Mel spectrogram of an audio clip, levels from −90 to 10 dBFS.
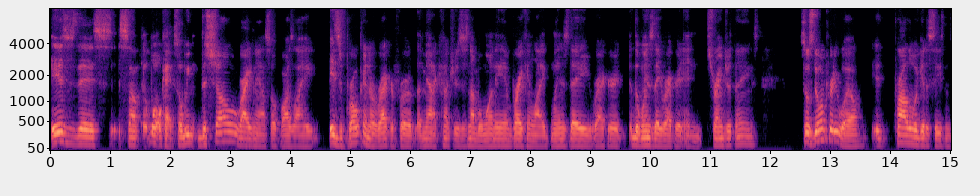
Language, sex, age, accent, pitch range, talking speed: English, male, 30-49, American, 85-105 Hz, 205 wpm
